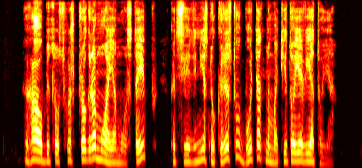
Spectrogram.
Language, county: Lithuanian, Kaunas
